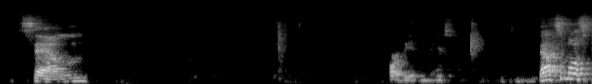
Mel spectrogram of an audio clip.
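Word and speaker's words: Diệm: I know it's Diem, but it's pronounced Sem.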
